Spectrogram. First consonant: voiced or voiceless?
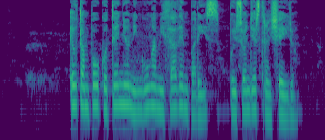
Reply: voiced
